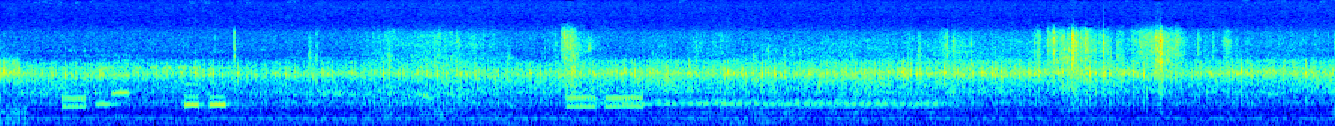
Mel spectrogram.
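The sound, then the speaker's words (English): Steady, crackling radio static interference from an aircraft's data transmitter hisses throughout, broken by a few short electronic beeps near the start and a held tone in the middle, with sharper bursts of crackle toward the end. “Computer can't read much of this data. There's too much interference.”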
